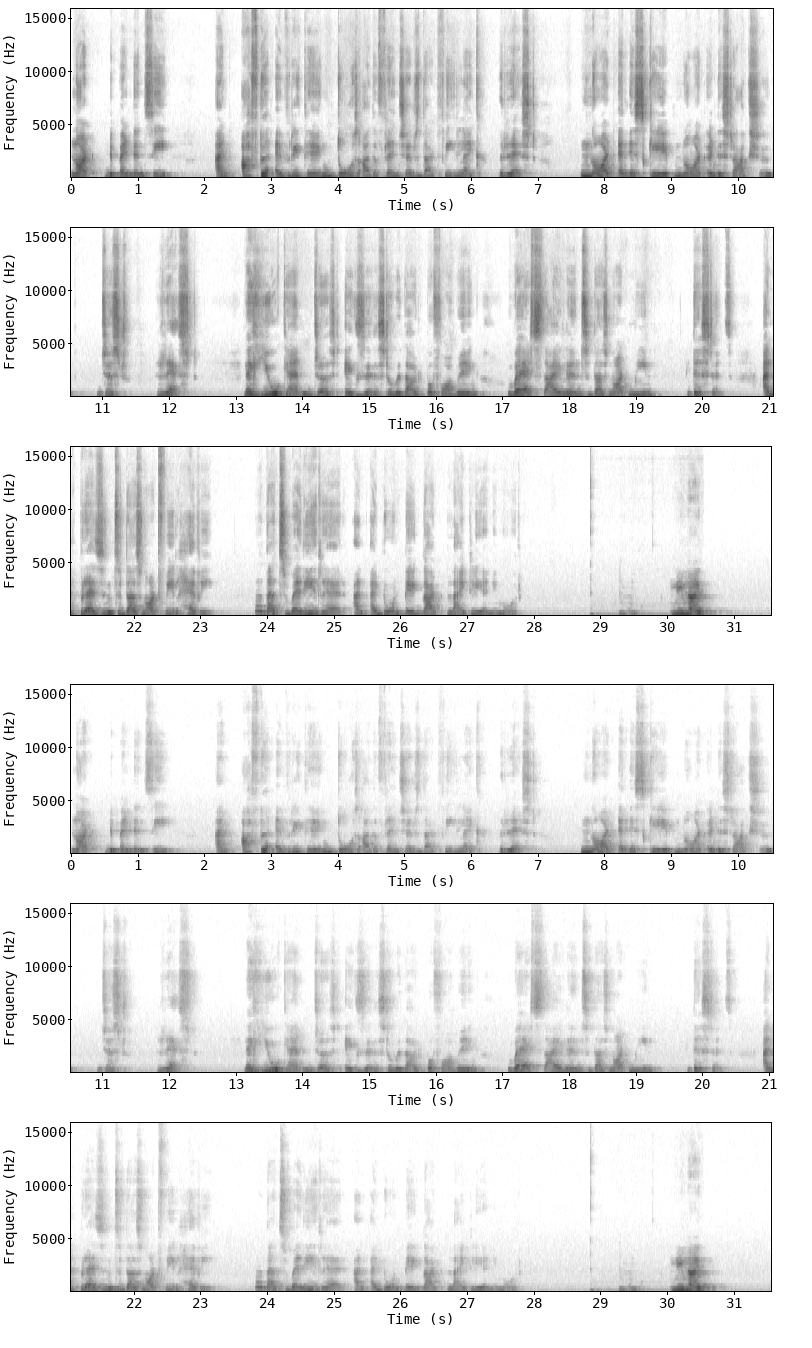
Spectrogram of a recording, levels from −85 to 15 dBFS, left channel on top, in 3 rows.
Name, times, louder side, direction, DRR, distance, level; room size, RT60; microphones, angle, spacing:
voice 1, 0.0-1.5 2.2-7.0 7.6-10.6 10.9-11.4 11.8-12.4 13.1-16.8 17.1-19.4 19.8-20.3 20.9-23.2 23.8-27.8, left 6 dB, 80° left, 0.4 m, -29 dB
voice 2, 28.9-30.6, left 2 dB, 15° left, 0.4 m, -26 dB
18.0 x 6.6 x 2.5 m
head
